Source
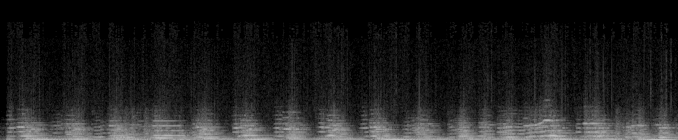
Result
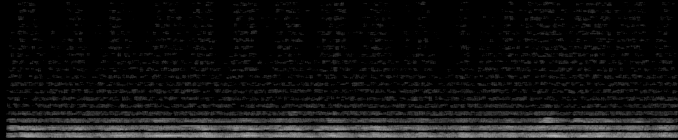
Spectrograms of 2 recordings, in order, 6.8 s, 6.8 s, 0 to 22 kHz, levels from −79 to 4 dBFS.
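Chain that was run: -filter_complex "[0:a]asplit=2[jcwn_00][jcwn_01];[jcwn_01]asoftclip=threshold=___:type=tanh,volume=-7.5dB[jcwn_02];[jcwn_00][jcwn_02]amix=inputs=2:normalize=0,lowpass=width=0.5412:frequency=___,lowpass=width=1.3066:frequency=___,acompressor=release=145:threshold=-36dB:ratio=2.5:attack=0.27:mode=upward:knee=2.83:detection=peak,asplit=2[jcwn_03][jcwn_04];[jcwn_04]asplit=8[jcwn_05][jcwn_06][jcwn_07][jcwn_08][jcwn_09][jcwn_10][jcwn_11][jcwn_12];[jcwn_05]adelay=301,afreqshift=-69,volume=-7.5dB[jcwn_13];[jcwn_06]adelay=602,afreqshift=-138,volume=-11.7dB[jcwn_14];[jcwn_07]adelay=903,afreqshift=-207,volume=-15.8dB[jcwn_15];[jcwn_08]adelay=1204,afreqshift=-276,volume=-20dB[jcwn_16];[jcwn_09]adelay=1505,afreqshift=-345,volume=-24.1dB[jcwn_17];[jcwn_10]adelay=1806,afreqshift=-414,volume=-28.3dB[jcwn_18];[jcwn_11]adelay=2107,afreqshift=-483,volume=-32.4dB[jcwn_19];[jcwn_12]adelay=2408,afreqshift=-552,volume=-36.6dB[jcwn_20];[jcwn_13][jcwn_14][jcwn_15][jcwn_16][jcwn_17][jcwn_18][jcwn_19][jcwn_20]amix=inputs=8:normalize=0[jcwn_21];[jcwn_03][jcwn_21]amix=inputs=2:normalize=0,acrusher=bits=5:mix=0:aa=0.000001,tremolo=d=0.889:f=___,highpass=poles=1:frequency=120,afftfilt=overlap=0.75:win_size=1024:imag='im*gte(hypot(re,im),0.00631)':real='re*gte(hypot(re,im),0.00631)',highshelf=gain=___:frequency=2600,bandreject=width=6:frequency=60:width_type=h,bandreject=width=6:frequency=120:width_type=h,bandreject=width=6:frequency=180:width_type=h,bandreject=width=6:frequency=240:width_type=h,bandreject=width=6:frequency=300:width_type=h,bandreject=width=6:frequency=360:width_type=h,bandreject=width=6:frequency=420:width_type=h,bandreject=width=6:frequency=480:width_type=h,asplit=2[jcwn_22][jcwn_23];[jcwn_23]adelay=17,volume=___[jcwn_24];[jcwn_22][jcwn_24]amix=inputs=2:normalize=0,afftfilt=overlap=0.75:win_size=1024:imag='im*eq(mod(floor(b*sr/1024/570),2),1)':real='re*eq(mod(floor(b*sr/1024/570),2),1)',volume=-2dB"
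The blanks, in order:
-29.5dB, 4400, 4400, 260, -5, -3dB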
